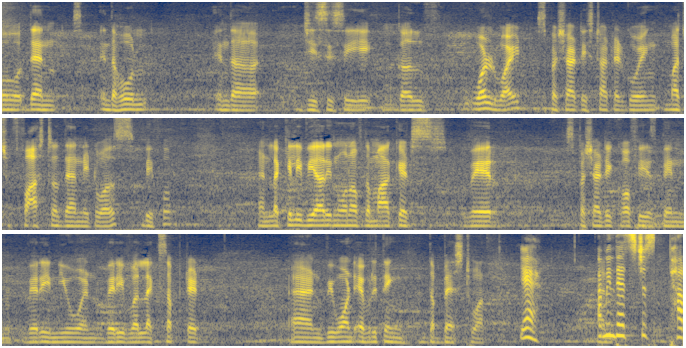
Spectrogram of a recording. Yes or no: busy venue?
yes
